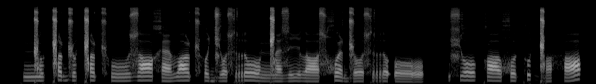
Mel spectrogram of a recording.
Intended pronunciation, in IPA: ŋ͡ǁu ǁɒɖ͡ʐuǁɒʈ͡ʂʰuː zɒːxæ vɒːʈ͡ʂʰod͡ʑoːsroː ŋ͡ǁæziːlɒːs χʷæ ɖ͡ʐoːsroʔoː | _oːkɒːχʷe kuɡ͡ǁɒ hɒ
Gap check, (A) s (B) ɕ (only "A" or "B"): B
